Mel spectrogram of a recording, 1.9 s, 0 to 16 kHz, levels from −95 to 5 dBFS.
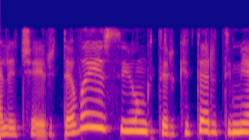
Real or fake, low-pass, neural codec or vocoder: real; 7.2 kHz; none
